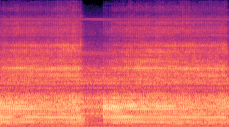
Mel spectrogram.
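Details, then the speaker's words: Lathe turning with a dull tool while knocking down corners: rough, uneven rasping scrape over the lathe hum with no clean cutting and no shavings. "even though I'm knocking down the corners you can see I'm just not getting I'm not getting any kind of a call"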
